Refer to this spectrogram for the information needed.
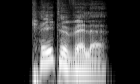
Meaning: cold wave, cold spell
- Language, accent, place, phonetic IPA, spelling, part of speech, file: German, Germany, Berlin, [ˈkɛltəˌvɛlə], Kältewelle, noun, De-Kältewelle.ogg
